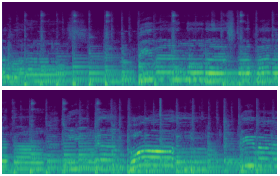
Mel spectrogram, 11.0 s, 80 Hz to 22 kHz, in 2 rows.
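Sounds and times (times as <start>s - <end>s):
classical guitar accompaniment: 0.0s - 11.0s.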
